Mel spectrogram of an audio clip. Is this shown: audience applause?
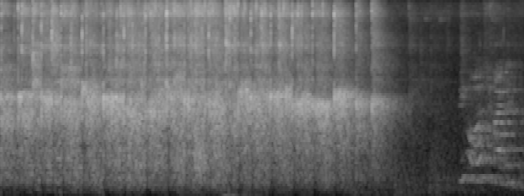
yes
